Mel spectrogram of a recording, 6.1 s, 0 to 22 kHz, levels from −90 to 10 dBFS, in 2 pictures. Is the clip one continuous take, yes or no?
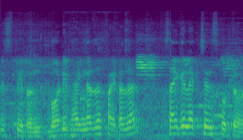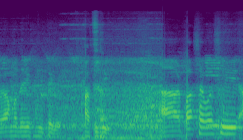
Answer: yes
